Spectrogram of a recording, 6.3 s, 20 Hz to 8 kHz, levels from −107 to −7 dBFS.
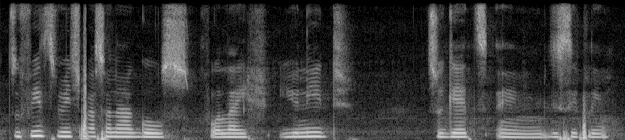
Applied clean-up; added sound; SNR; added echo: none; none; none; none.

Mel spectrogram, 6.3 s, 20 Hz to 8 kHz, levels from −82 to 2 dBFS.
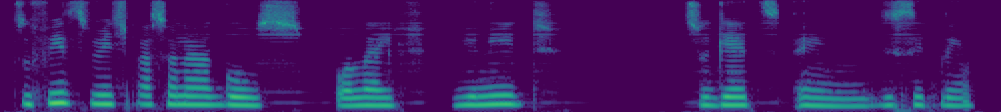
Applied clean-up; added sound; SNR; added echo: neural mask model DeepFilterNet 3.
